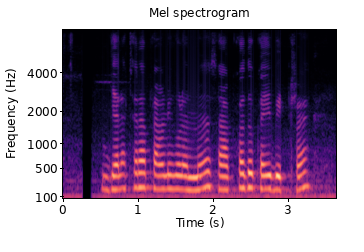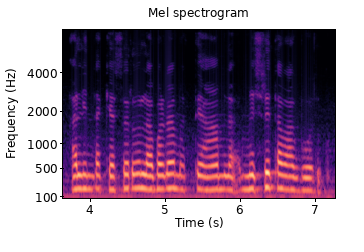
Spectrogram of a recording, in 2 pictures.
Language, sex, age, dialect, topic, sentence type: Kannada, male, 25-30, Central, agriculture, statement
